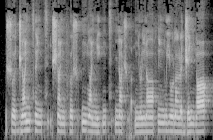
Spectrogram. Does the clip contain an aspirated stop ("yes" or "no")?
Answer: no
